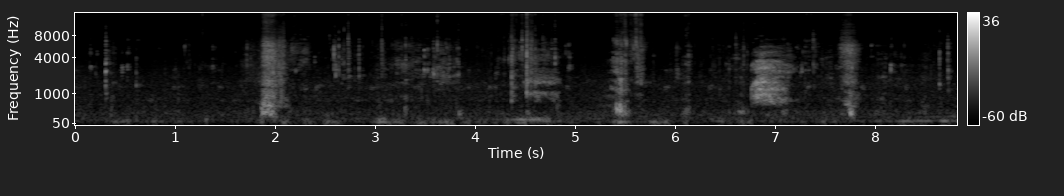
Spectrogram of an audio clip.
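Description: Close-up eating sounds from a meal of tom yum soup with stewed pork leg and rice: chewing and mouth noises, scattered sharp clicks, and a few short louder bursts.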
